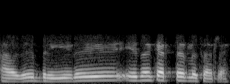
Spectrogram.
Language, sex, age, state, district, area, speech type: Malayalam, male, 18-30, Kerala, Kasaragod, rural, conversation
